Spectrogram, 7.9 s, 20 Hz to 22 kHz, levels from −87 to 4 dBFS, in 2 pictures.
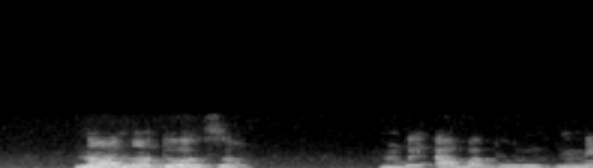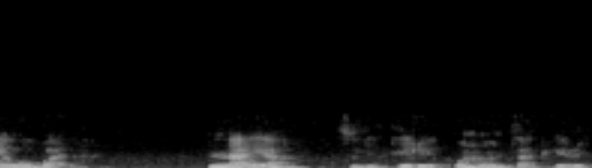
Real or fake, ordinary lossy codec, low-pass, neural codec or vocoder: real; none; 7.2 kHz; none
